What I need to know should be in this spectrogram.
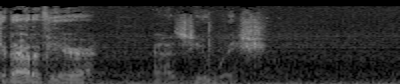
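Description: A second man answers calmly.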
